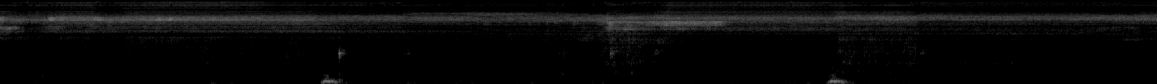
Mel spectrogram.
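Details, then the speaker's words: Faint steady hiss with a few soft knocks as leftover oxygen is released by unscrewing a portable cylinder, gauge arrow in the red, before refilling: gas release from oxygen cylinder. "before we're going to fill it, we need to unscrew this one just to release the air."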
